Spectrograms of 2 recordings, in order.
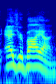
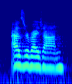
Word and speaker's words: Azerbaijan: All right, F1 is finally back in Azerbaijan. Did I say it right? – Oh, so close. – What is it? – Azerbaijan.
